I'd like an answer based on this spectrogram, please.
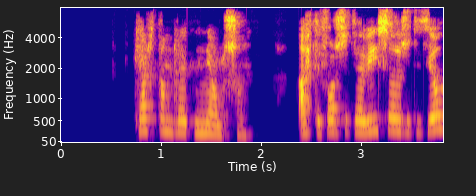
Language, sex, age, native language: Icelandic, female, 20-29, Icelandic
